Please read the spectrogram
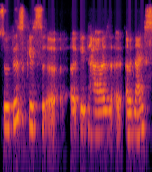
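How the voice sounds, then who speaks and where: In a somewhat breathy voice, a woman speaks at a very slow pace. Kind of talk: group sharing in online yoga session. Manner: halting, many fillers.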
